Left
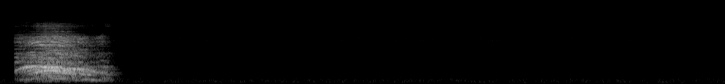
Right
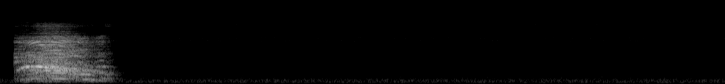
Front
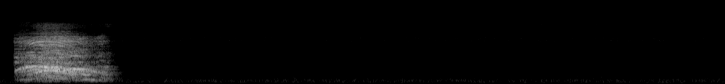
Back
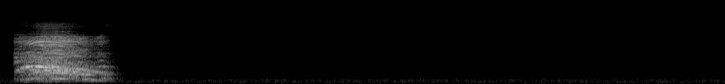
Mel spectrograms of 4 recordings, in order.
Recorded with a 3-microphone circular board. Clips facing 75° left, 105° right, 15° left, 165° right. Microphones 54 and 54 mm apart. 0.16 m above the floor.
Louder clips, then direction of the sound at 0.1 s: Even, even; 100° right.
